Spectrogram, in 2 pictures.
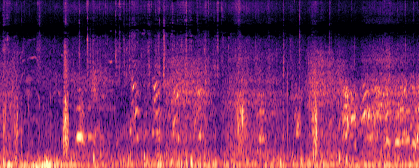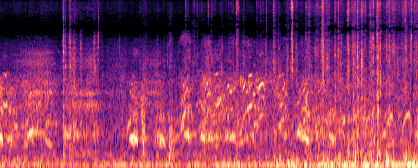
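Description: Faint, busy chatter of many short animal calls in the background, growing thicker from about four seconds in, over a steady low rumble.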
